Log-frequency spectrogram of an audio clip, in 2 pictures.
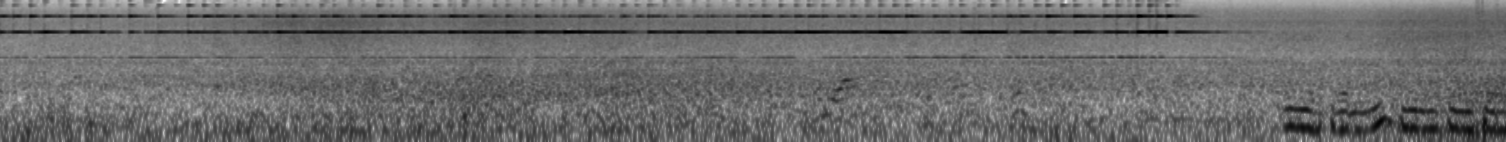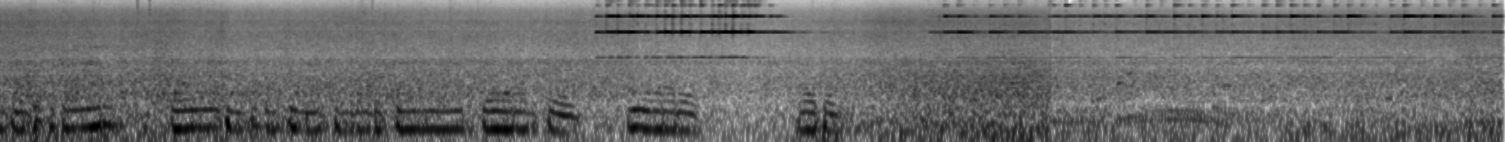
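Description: A Balinese priest's hand bell (genta) ringing continuously in a steady high shimmer, dropping out for several seconds in the middle, while a low voice chants in held notes with short breaks over that middle stretch. A steady murmur of a large gathering lies underneath.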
